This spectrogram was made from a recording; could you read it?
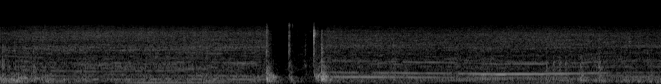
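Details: Citroen BX power window after greasing/lubricating the runners to cure slow winding: even, steady motor whir with a brief pause at the stop, then a smooth run; window moves freely with no strain, much faster, like new.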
